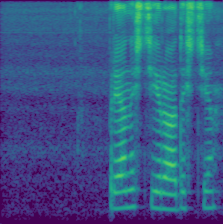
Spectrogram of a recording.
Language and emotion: Russian, neutral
